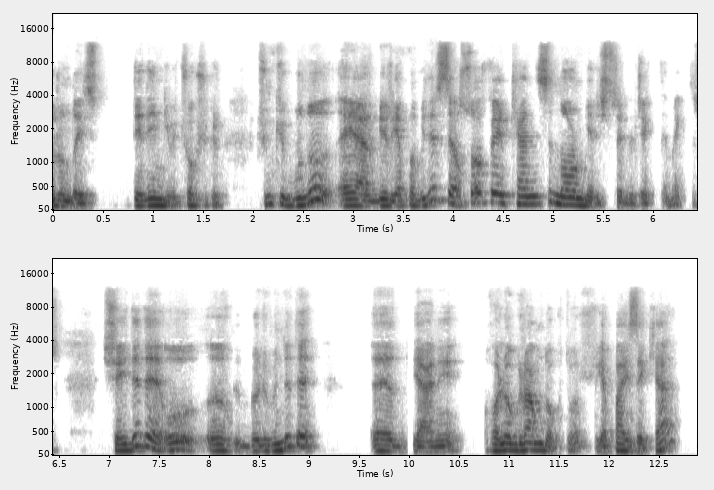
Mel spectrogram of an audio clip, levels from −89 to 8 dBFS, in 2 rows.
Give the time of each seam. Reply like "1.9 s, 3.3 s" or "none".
3.4 s, 4.1 s, 8.2 s, 10.0 s

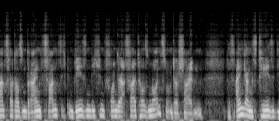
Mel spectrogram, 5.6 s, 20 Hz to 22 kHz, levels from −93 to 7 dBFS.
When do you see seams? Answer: 1.3 s, 2.5 s, 4.7 s

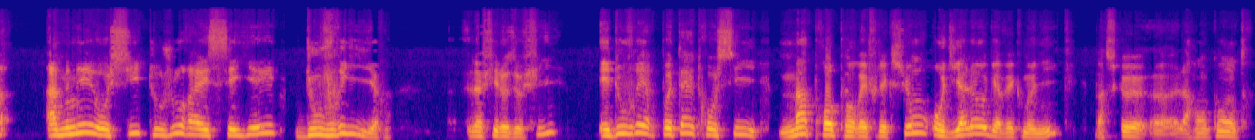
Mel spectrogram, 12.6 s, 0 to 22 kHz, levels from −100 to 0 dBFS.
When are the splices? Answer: 2.9 s, 5.8 s, 7.7 s, 10.9 s

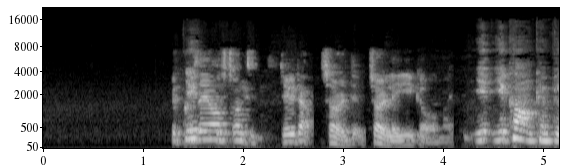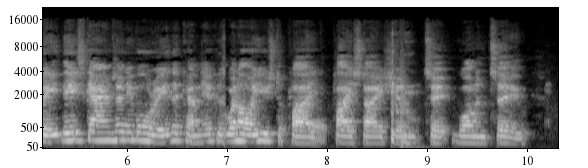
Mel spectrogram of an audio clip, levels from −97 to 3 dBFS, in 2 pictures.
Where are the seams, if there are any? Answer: 7.0 s

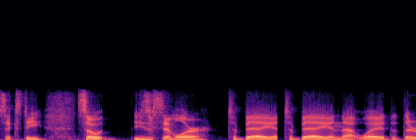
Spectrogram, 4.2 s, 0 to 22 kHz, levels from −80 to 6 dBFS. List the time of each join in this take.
1.5 s, 2.8 s

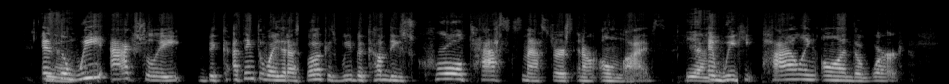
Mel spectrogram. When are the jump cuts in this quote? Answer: 3.0 s, 7.4 s

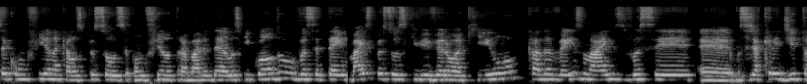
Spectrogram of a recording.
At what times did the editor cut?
3.5 s

